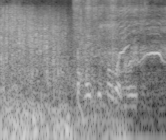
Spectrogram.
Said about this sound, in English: You can hear the bombs going off.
